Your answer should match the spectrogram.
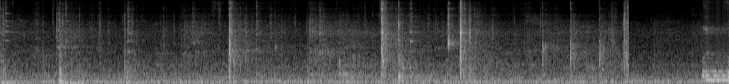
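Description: Badminton rally: a string of sharp racket strikes on the shuttlecock, about one to two seconds apart, over the low hum of the hall.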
